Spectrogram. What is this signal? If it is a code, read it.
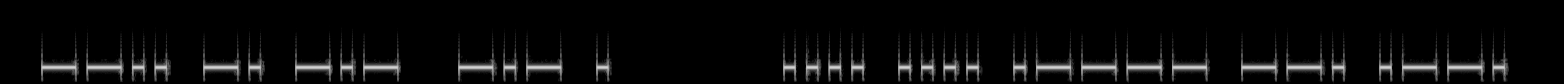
Morse code, heard as a keyed tone, about 10 wpm, 800 Hz. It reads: ZNKKE HH1GP
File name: CW / DET / 1 9 1500C S A 10wpm 4511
